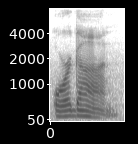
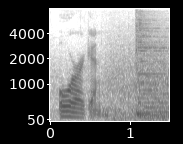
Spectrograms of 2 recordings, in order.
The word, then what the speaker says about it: Oregon: I have to say is not pronounced origon it didn't go anywhere there is not any on the end of it it's Oregon a former governor of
